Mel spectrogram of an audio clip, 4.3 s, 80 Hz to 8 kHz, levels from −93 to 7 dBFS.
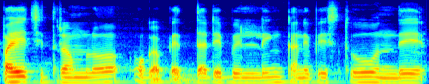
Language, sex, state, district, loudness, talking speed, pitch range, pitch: Telugu, female, Telangana, Hyderabad, -22 LUFS, 95 wpm, 120-135 Hz, 125 Hz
